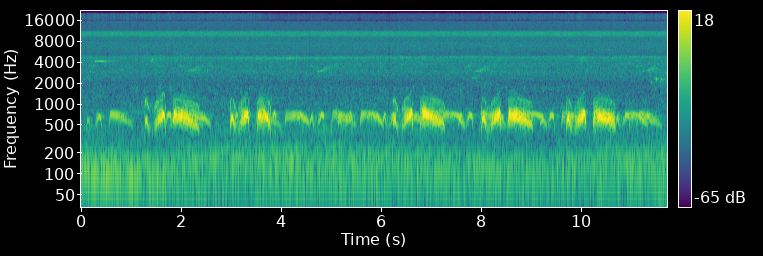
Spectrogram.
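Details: Spotted dove, an aggressive wild bird responding to a decoy during trapping, giving steady runs of mellow coos with emphatic doubled notes, phrases following closely one after another over a low rumbling background.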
